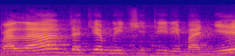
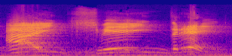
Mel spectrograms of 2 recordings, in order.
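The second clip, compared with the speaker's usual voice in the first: громкое заклинание; 3 semitones higher, 8 dB louder, much slower than usual. Acted. Фокусник произносит заклинание.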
